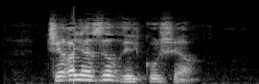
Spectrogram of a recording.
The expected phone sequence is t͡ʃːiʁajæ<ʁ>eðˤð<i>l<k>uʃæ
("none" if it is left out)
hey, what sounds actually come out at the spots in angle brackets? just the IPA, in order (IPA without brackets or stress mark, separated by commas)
z, i, k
